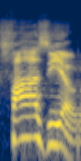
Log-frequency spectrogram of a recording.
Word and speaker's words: Fazio: was saying wrong and it was my uh my stressor so it's actually fazio so fazio i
